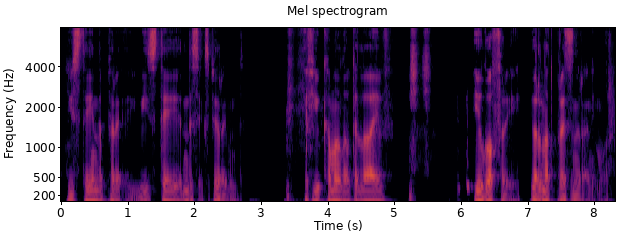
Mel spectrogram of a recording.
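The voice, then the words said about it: Put-on foreign accent. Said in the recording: “That's actually the way you said experiment. I really like that. That was real good. ... keep doing the accent. I thought it was cool.”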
